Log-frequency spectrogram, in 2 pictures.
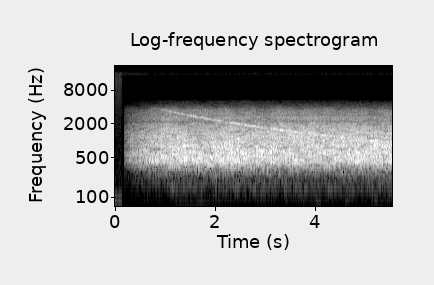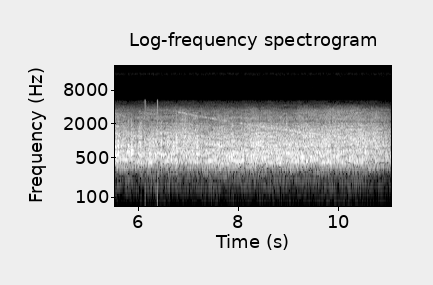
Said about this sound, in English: The Voyager spacecraft picked up these whistlers caused by lightning in Jupiter's atmospheres as it flew past in the late 1970s. They can be heard faintly in this audio, just above the hiss, courtesy of the University of Iowa.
